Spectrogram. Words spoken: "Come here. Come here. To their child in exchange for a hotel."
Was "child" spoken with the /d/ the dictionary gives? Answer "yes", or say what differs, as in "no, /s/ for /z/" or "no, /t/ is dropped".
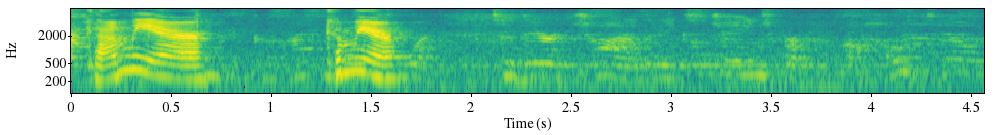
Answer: no, /d/ is dropped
